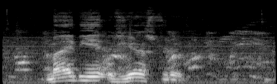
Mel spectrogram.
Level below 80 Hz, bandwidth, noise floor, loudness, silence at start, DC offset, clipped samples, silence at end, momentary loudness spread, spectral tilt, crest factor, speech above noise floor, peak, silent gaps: -46 dBFS; 12.5 kHz; -33 dBFS; -14 LUFS; 0.1 s; under 0.1%; under 0.1%; 0 s; 19 LU; -6.5 dB/octave; 14 dB; 20 dB; 0 dBFS; none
